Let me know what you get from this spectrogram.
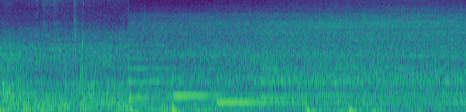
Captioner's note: vehicle approaches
